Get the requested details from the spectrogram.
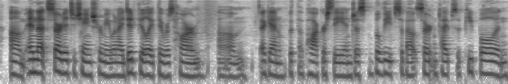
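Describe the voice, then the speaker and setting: Very clean and silent in the background, the recording has a woman talking at a fairly quick pace in a very deep, low pitch. Her intonation is monotone and flat, with vocal fry. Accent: American. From Massachusetts, US. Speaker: recovering alcoholic sharing her story. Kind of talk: casual chat.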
